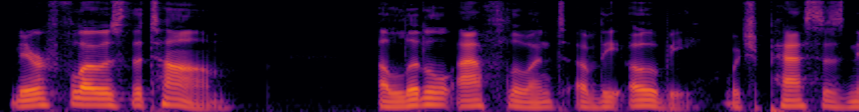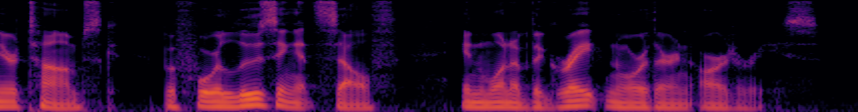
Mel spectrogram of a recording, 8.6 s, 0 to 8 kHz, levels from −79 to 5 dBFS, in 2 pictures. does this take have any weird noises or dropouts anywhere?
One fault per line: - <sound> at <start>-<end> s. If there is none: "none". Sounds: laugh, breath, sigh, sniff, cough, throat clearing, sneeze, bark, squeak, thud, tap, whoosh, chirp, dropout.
none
